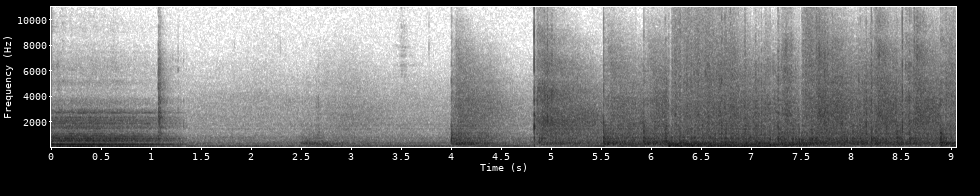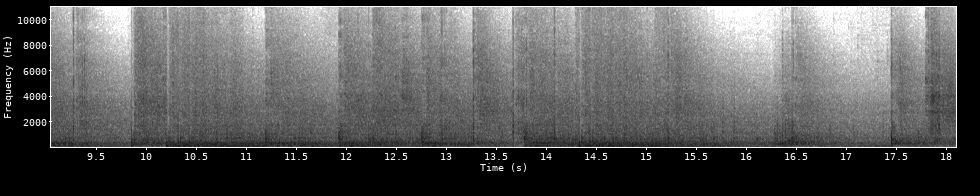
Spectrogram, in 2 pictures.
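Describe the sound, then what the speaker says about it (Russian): Gunfire crackles in a street battle between infantry and militants in Jobar, Syria. Dense bursts and sharp single shots, some near and some farther off, go on without a break over a low background. No one speaks. "Сейчас активно идет перестрелка между пехотными подразделениями и боевиками"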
